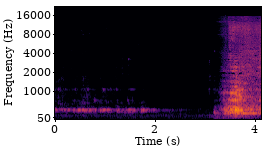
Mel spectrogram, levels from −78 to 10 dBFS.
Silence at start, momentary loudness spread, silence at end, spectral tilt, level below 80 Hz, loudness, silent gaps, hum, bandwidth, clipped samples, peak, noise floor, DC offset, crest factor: 0.25 s; 28 LU; 0 s; -3.5 dB/octave; -64 dBFS; -19 LUFS; none; none; 16 kHz; under 0.1%; -2 dBFS; -68 dBFS; under 0.1%; 24 dB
